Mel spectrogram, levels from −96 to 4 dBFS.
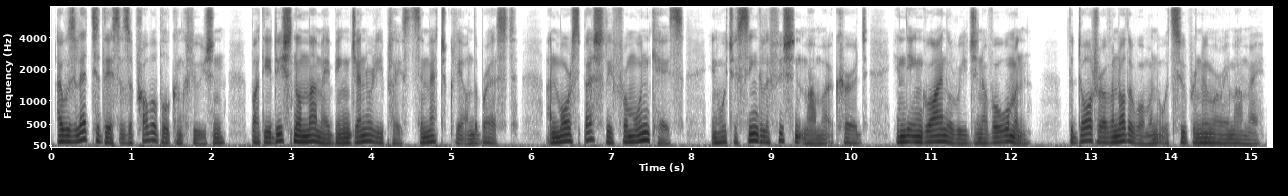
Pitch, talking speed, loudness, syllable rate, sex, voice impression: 105 Hz, 190 wpm, -19 LUFS, 6.6 syllables/s, male, very masculine, very adult-like, very thick, slightly relaxed, slightly weak, slightly dark, soft, slightly muffled, fluent, slightly raspy, cool, intellectual, slightly refreshing, slightly sincere, very calm, slightly mature, slightly friendly, slightly reassuring, slightly unique, slightly elegant, sweet, slightly lively, kind, very modest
